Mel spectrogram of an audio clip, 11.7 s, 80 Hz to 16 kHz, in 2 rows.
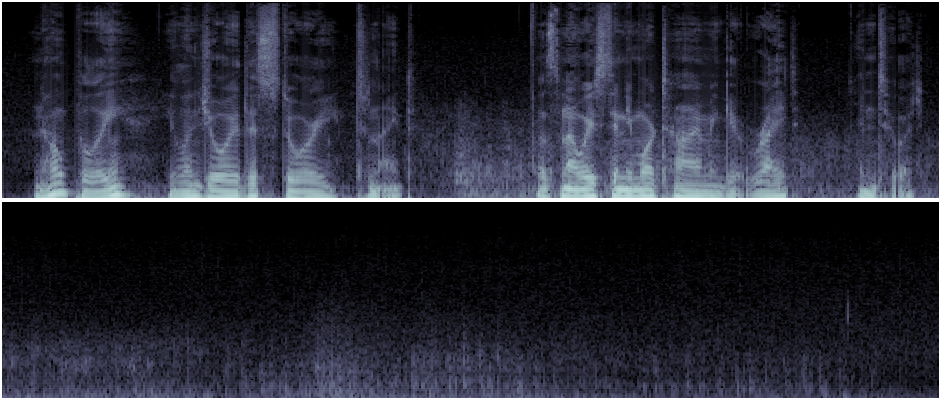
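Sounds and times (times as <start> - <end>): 
steady rain pouring down: 0.0 - 11.7
speech: 0.2 - 2.6, 3.3 - 5.8
low rolling rumble of thunder: 2.4 - 11.7.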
